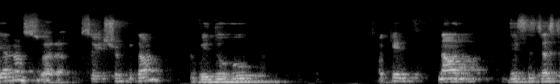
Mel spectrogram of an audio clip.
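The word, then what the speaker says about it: विदुः: So it should become viduhu.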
